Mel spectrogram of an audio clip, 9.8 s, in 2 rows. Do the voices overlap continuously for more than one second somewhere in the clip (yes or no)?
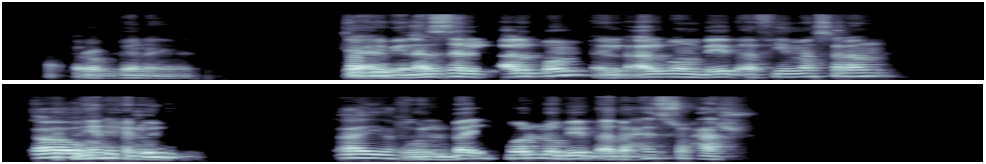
no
